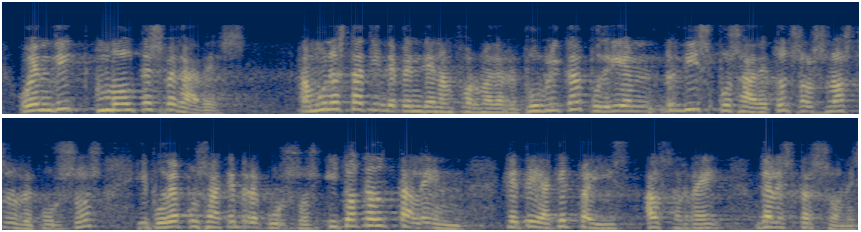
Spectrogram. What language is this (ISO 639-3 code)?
cat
